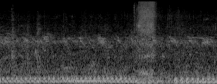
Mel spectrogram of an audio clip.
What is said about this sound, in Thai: นี่คือเอามาขายคือยกมาแล้วก็ขายเนี่ยนี่คือไก่บ้านแท้ๆนะ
